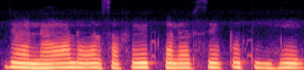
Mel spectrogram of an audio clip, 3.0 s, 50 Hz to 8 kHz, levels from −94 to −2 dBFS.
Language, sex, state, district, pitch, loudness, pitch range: Hindi, female, Madhya Pradesh, Bhopal, 180 Hz, -12 LUFS, 175-185 Hz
